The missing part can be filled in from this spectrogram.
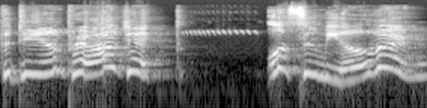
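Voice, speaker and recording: Putting on a squeaky character voice at an extremely high pitch, a woman speaks at a fairly slow pace with lively intonation. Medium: virtual streamer. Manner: measured, analytical.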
